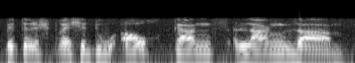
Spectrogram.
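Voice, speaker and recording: A man with a German accent making a two-way radio contact, speaking slowly and deliberately and repeating himself. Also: mid-range voice. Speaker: radio operator. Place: indoors at a radio set. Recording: tinny, band-limited camera capture at the radio.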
